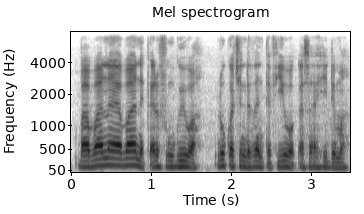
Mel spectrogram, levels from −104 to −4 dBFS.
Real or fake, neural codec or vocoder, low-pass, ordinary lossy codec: real; none; 7.2 kHz; none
